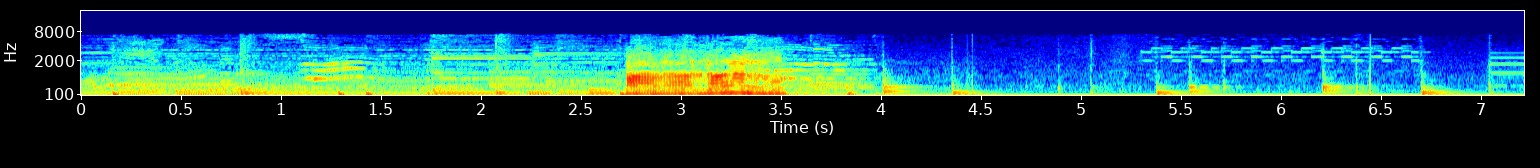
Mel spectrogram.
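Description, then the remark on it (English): A telephone rings out on an outgoing call that is not going through, its electronic ringing tones repeating at a moderate level, while a loud, wavering cat-like meow bursts in partway through. “I tried to phone out for you, homeboy. But it is not cooperating.”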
